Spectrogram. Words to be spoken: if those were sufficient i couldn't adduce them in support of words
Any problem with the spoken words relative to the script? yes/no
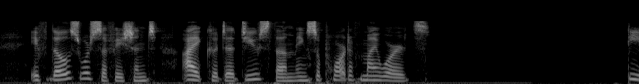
yes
